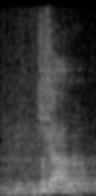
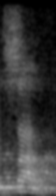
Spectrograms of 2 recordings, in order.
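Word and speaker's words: شر: Oh samarin siap-siap dengung sambil dita ditahan syar syar. S y a R. Syar bukan sar tapi syar syar.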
